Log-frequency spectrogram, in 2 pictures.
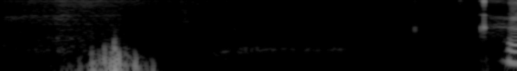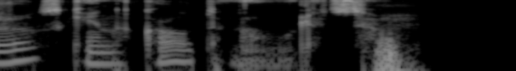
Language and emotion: Russian, neutral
